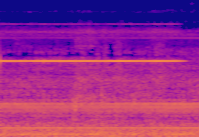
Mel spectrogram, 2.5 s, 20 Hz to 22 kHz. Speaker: But I also need help actually because the um player is playing a lot faster than it should be. It's playing at about 3,500 hertz when it should be at 3,000.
